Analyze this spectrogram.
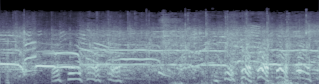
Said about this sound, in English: It's the queen. Crowd loves their queen.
